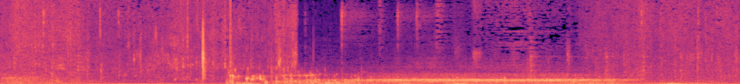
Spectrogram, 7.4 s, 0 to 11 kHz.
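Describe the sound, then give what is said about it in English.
Offshore wind turbine pile-driving noise, recorded from a boat about 0.57 miles away: a heavy, booming impact rises out of a steady boat-engine rumble, followed by a sustained hissing roar of air and a second, softer thud near the end. “Illegal Levels Of Whale-Killing Pile-Driving Noise By Wind Industry Documented”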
